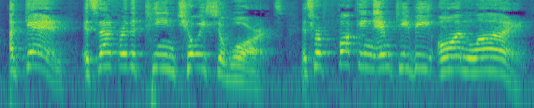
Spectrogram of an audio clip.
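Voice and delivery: ordinary talk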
